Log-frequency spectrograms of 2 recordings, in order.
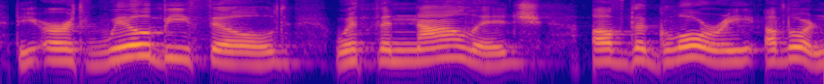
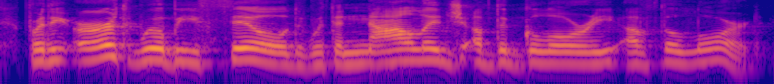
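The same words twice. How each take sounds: First: "will" stressed, louder and fuller; louder reading with "will" stressed. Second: "will" stressed with a falling tune. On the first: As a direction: proclaim it again, pressing on "will be". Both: Shown as a demonstration. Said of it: "Notice the emphasis on will be".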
